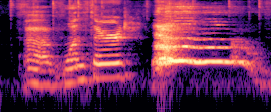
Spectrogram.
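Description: A dog barks and whines indoors during a math lesson on exponential and logarithmic equations, a few short yelps followed by a longer drawn-out cry, mixed with a person talking.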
